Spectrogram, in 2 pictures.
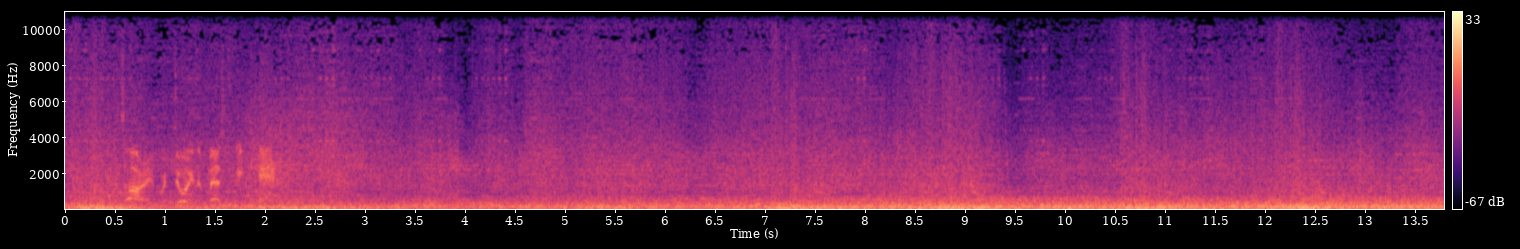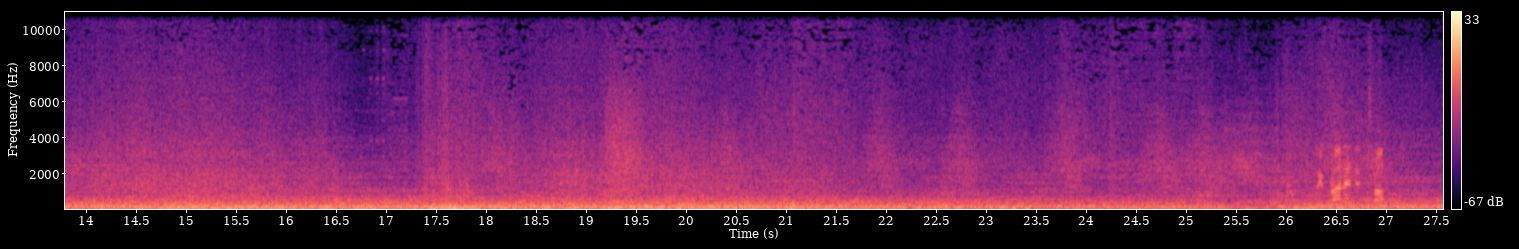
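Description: Jet thrusters roar steadily.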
